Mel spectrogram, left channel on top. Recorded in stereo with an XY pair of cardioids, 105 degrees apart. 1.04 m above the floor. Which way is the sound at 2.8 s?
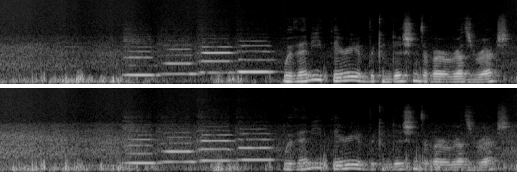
35° left.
